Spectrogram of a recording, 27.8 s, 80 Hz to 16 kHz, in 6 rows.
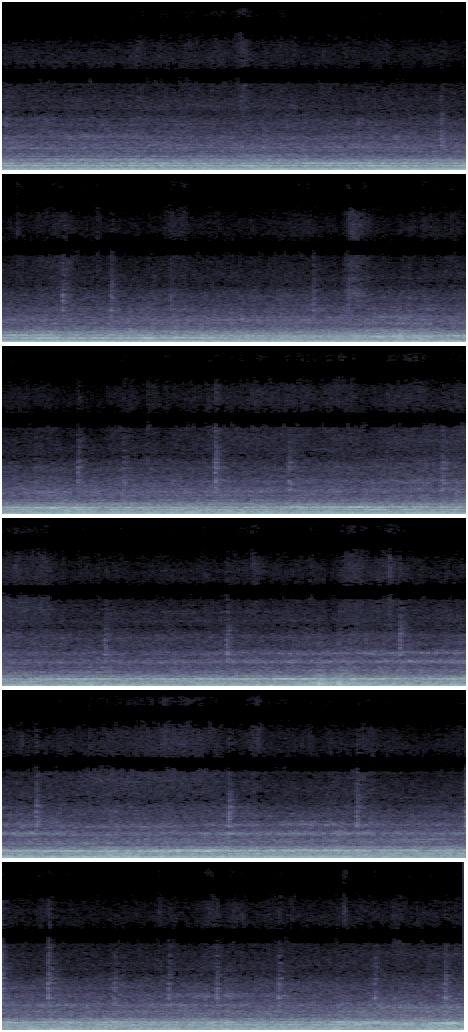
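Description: Running sound inside a Tokyu 5050-series commuter train car at speed: continuous rumble of the wheels on the rails with a steady low hum. A few sharp clicks come through, the loudest about two-thirds of the way in.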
